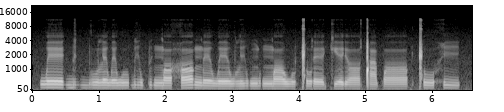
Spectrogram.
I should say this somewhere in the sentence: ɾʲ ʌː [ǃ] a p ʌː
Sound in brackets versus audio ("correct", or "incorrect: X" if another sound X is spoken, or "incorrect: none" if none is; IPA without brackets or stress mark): correct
